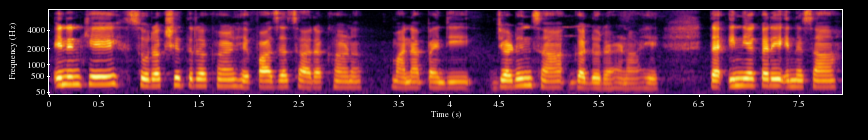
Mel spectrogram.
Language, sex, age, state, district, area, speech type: Sindhi, female, 60+, Uttar Pradesh, Lucknow, rural, spontaneous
